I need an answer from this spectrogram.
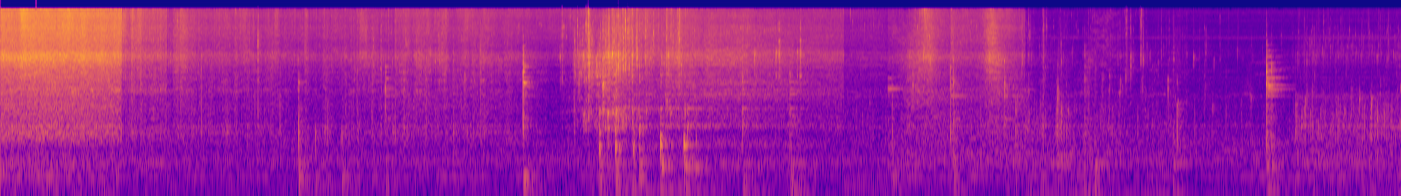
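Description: Ground masala paste sizzling in oil and being stirred with a wooden spatula: a loud, even sizzle for the first couple of seconds, then quieter. Scattered knocks and splashes follow as mutton pieces go into the gravy.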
